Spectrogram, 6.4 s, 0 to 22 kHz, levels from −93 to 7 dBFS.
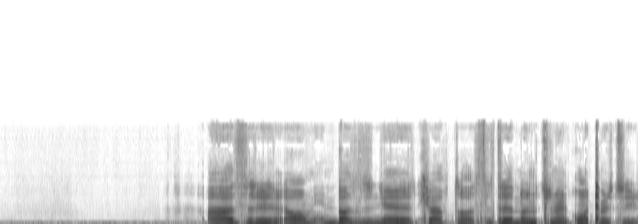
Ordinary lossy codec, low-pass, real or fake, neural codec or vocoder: MP3, 64 kbps; 9.9 kHz; fake; autoencoder, 22.05 kHz, a latent of 192 numbers a frame, VITS, trained on many speakers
